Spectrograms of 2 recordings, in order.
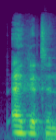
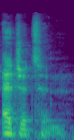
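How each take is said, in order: First: The g is said as a hard g. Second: The g is said as a soft j sound. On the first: This is how other people say the name. The speaker calls it wrong. "people pronounce my name uh, Egerton" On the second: This is how the name is really said. The speaker calls it right. "It's actually Edgerton"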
